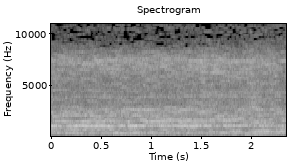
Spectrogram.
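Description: Handheld hair dryer running steadily, blowing air through long hair, with a faint motor whine over the rush of air.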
